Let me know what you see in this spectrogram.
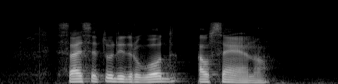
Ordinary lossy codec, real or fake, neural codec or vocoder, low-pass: none; real; none; 7.2 kHz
